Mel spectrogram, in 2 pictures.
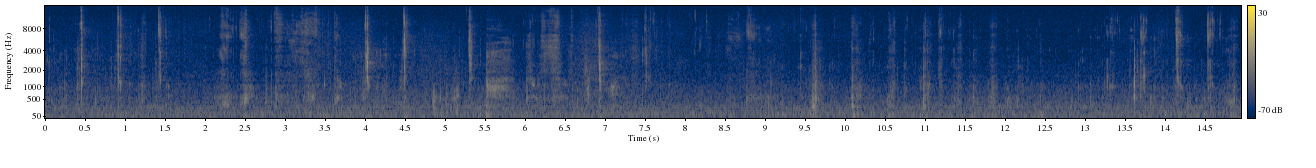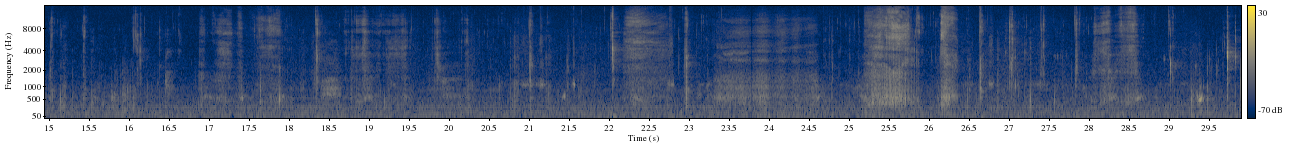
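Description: A person eating braised pork trotters close to the microphone: chewing and biting with frequent sharp wet mouth clicks. There are two louder, fuller stretches of eating about three-quarters of the way through.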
